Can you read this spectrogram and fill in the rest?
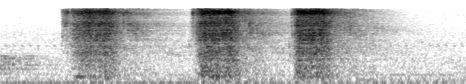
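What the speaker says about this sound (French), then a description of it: "Et ensuite on met un spray." Sephora quick-dry nail polish spray, three short hissing aerosol bursts in quick succession, close and fairly loud.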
